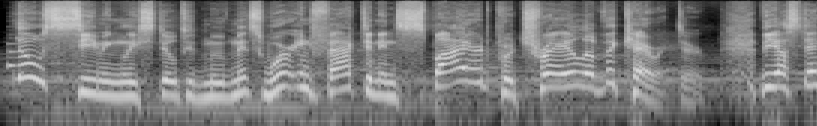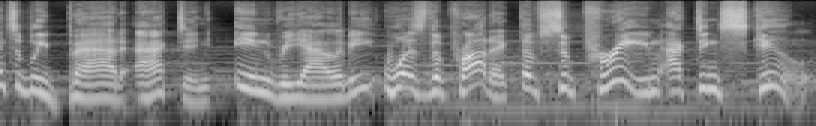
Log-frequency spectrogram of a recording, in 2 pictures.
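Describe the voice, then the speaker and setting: An actor playing a pretentious intellectual critic in a video game, earnest, long-winded and academic. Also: male voice, high-pitched, sing-song, a little slow, fairly bright tone, soft background music, exaggerated voice. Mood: authoritative. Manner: pompous, academic, wordy.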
